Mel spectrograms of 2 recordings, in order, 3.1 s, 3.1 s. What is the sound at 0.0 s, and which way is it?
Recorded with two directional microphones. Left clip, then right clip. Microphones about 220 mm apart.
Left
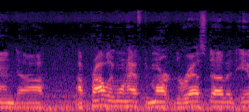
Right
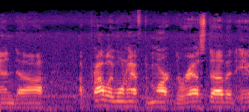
Speech, 35° right (ahead or behind).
